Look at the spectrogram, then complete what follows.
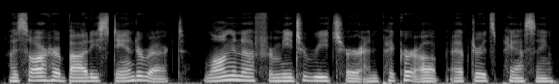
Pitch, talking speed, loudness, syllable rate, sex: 160 Hz, 215 wpm, -17 LUFS, 4.8 syllables/s, female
